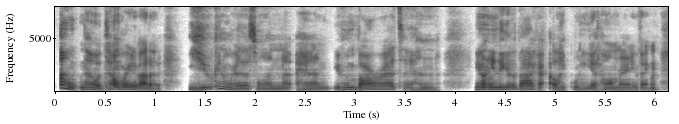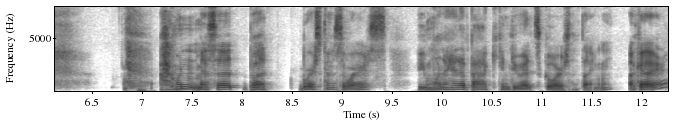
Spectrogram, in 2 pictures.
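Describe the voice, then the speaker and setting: A young woman acting in an audio roleplay as a caring, teasing party host, talking in a rambling, hesitant, softly reassuring way. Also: deep voice, a little fast, creaky. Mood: friendly, rambling. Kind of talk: audio roleplay, naturalistic one-sided dialogue.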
